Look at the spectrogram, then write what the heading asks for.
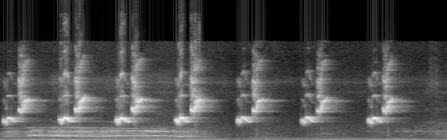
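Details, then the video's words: Long-tailed shrike singing in a recording meant to make a quiet shrike sing: evenly spaced sharp, falling notes roughly twice a second, over a faint humming tone at first. "BURUNG CENDET GACOR| Masteran Wajib Untuk Burung Cendet Malas bunyi"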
